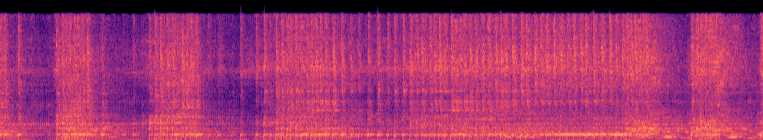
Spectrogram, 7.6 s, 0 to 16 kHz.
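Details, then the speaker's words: Kawasaki Ninja 150 R two-stroke after carburettor air-screw adjustment: crisp buzz picks up cleanly on throttle and settles back without bogging; mixture sounds right, normal idle and throttle response. "Enak teman-teman, suaranya enak guys."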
